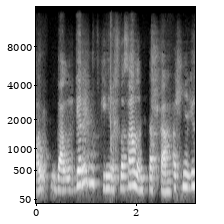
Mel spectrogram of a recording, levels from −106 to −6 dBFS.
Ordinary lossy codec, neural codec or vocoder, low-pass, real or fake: AAC, 48 kbps; autoencoder, 48 kHz, 32 numbers a frame, DAC-VAE, trained on Japanese speech; 14.4 kHz; fake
